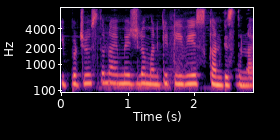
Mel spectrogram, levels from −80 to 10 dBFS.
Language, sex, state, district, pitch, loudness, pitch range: Telugu, female, Andhra Pradesh, Krishna, 265 Hz, -16 LUFS, 250-275 Hz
